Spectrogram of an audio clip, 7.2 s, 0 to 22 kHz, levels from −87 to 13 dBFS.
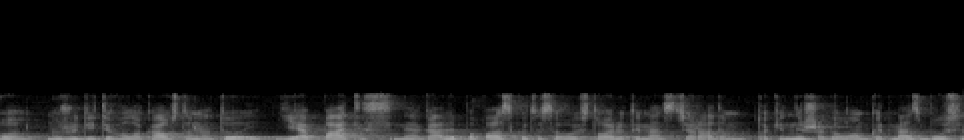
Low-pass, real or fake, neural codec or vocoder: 7.2 kHz; real; none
